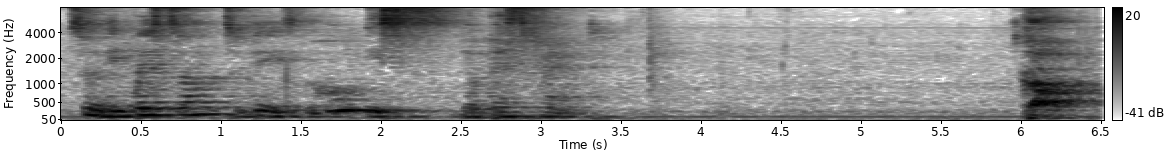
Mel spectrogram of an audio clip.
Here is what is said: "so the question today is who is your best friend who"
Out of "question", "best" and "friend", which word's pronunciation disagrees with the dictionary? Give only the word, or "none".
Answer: question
